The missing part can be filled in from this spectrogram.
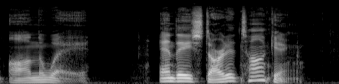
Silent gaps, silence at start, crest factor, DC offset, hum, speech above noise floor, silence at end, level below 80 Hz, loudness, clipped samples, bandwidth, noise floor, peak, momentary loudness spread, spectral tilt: none; 0.1 s; 18 dB; under 0.1%; none; 43 dB; 0.55 s; -54 dBFS; -16 LUFS; under 0.1%; 16 kHz; -60 dBFS; 0 dBFS; 14 LU; -4.5 dB/octave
